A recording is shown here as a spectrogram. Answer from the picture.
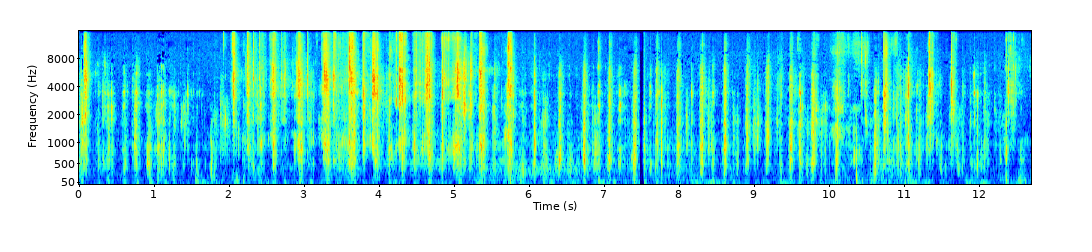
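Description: Close-miked mouth sounds of chewing red-braised pork belly and rice: many small clicks and smacks in quick, irregular succession.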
